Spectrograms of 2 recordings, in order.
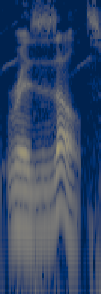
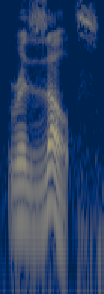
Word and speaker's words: results: Easy results. Whoa, there's another one, isn't not? Results. Results. R-E-S-U-L-T-S. Easy results. Another word where the S is sounding like a Z.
